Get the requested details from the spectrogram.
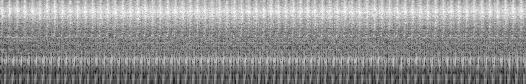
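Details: Alfa Romeo engine: began as a light noise, now a hard, fast metallic rattle-knock hammering without pause, with detonations under load; severe internal knocking, cause not yet found.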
